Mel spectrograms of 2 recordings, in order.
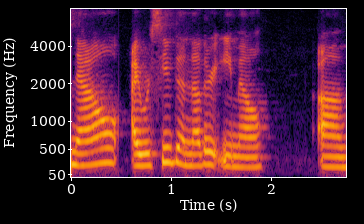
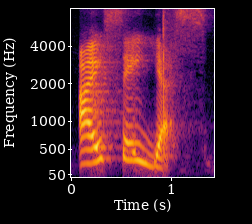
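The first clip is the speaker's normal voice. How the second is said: ordinary delivery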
